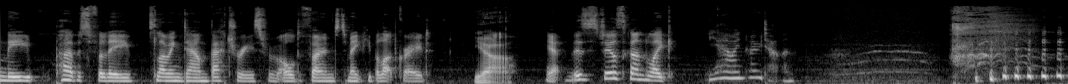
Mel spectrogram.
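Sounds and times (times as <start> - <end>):
speech: 0.0 - 8.0, 9.5 - 10.0
pet cat meowing: 8.4 - 9.4
laughter: 9.5 - 10.6.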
